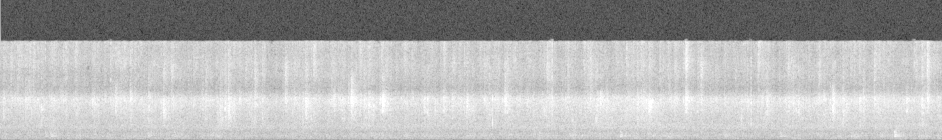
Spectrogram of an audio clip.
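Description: Steady rain falling on the leaves of a fig tree and the vines around it, many single drops heard as small ticks over an even hiss.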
